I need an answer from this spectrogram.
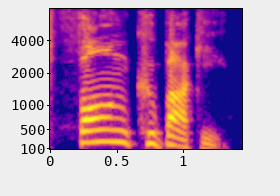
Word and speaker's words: Phuong Kubacki: This is Fong Kubaki.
